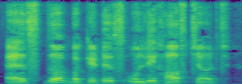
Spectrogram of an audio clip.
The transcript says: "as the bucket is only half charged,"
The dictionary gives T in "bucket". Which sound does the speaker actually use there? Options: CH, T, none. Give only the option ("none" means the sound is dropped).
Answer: T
